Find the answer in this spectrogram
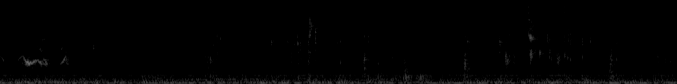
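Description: Faint chewing of a mouthful of Cheetos-flavored macaroni and cheese, with small wet mouth clicks. In the second half, light clicks come as a fork picks through the pasta.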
